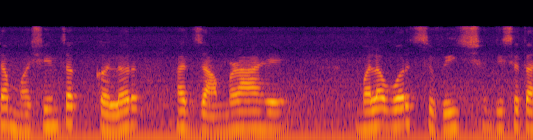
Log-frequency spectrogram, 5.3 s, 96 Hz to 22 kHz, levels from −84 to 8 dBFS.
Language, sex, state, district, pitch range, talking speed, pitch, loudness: Marathi, male, Maharashtra, Washim, 95-150 Hz, 135 wpm, 130 Hz, -16 LUFS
